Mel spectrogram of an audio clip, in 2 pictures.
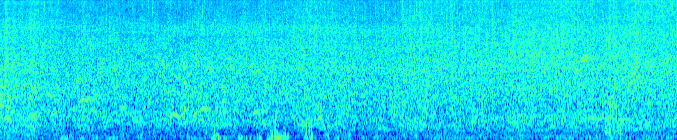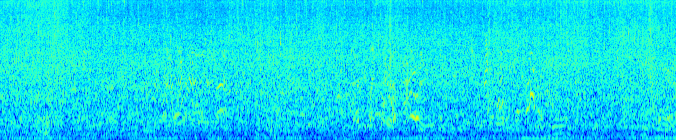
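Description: Steady rush of water running down the water slides and pouring out of the slide exits into the pool, with faint voices of people around the pool.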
